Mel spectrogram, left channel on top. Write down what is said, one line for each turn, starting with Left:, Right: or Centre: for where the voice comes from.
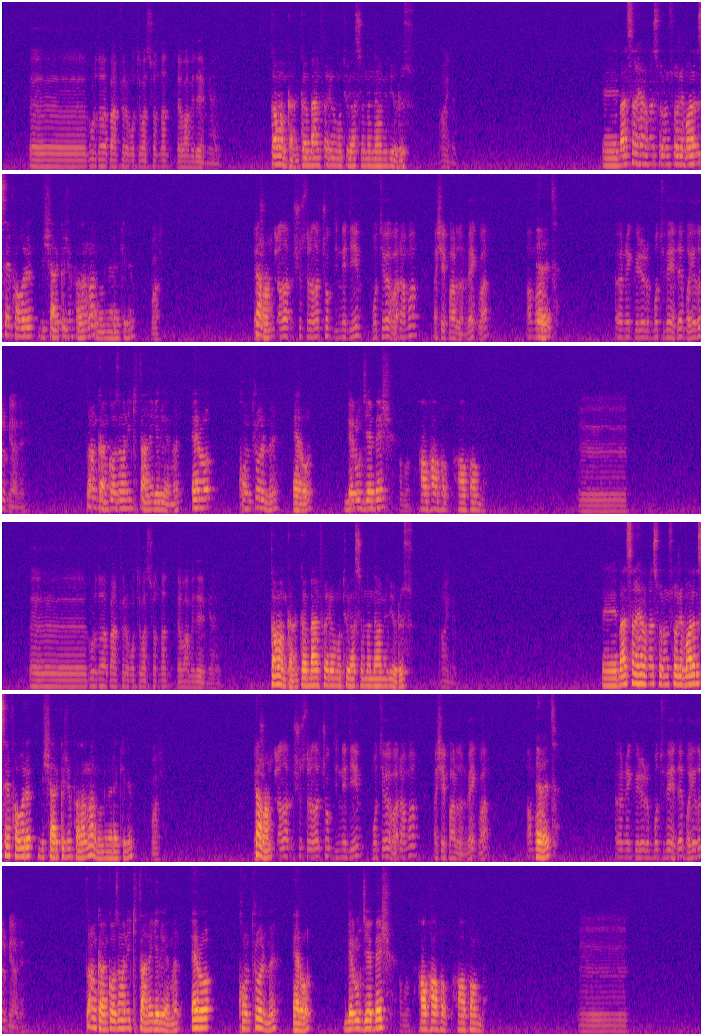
Centre: eee, burada ben Fero motivasyondan devam ederim yani.
Right: Tamam kanka. Benfero Motivasyon'dan devam ediyoruz.
Centre: Aynen.
Right: Ee, ben sana hemen sorumu soracağım. Bu arada senin favori bir şarkıcın falan var mı? Onu merak edeyim.
Centre: Var. Yani
Right: Tamam.
Centre: şu sıralar şu sıralar çok dinlediğim motive var ama ha şey pardon Veg var ama
Right: Evet.
Centre: örnek veriyorum motiveye de bayılırım yani.
Right: Tamam kanka. O zaman iki tane geliyor hemen. Ero Kontrol mü? Ero. Level
Centre: Ero.
Right: c beş
Centre: Tamam.
Right: Hav hav hav hav hav mı?
Centre: Ee,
